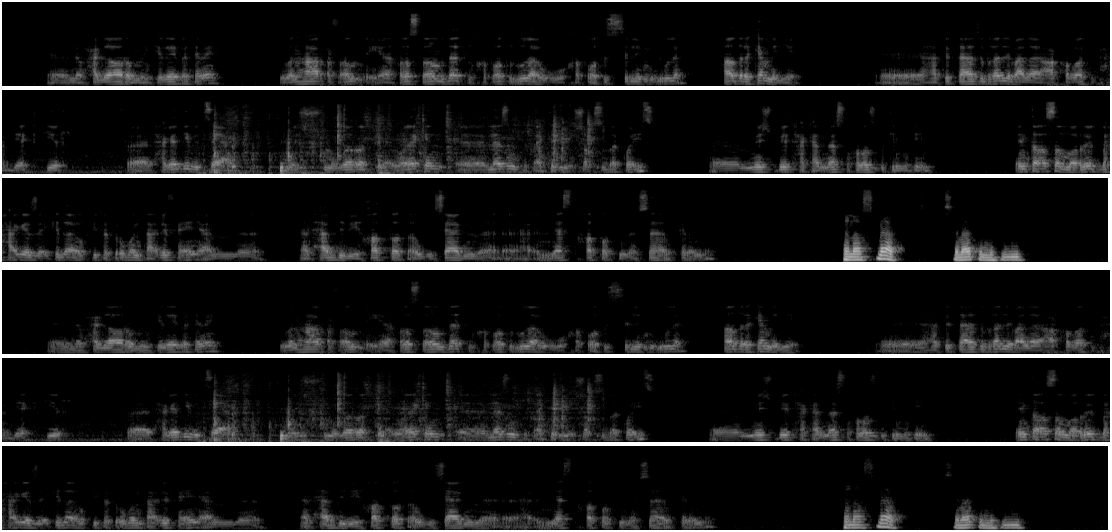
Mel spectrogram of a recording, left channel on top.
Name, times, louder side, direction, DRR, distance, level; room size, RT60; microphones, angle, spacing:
voice 1, 0.4-2.2 2.8-6.8 7.2-8.0 8.8-11.8 12.3-13.5 13.9-17.6 18.1-20.4 21.2-24.8 25.1-29.3, left 1 dB, 50° left, 1.1 m, -41 dB
sound 1, 10.4-17.1, equal, 5° left, 0.6 m, -47 dB
voice 2, 30.6-31.2 31.7-32.4, left 7 dB, 80° left, 0.4 m, -27 dB
4.5 x 2.1 x 4.5 m
head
